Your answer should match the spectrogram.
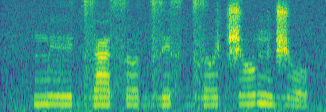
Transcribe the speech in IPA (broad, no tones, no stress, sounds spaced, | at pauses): m ɪː d͡z a s ɤ d͡z ɪ s d͡z ɤ t͡ʃ ɤ ŋ d͡ʒ o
